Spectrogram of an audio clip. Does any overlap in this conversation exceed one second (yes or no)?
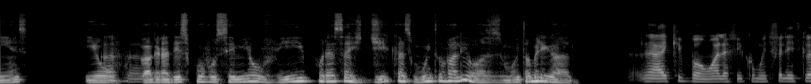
no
